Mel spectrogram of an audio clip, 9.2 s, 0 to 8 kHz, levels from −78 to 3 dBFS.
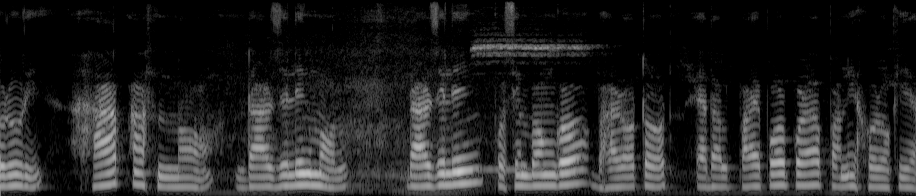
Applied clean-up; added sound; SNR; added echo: none; none; none; none.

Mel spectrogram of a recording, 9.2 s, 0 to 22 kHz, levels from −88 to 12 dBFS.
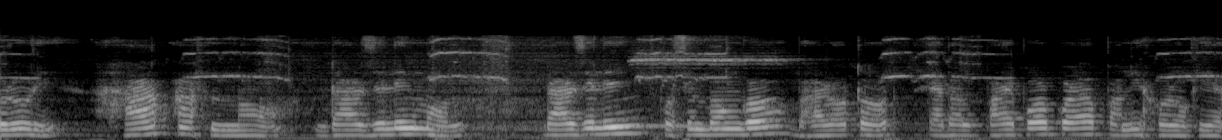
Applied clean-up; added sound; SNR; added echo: none; Screech; 17 dB; reverberation time 1.1 s.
